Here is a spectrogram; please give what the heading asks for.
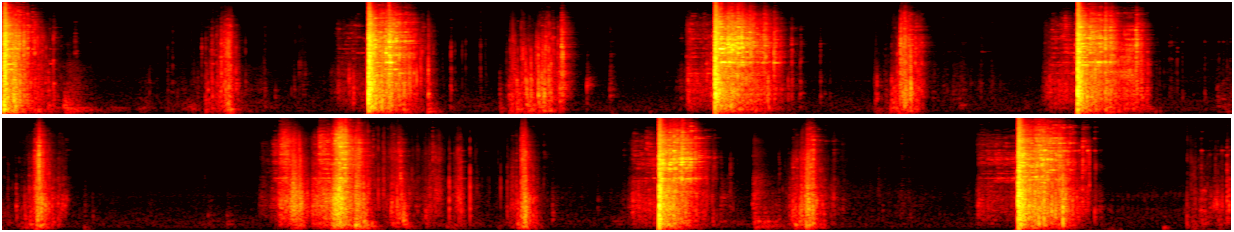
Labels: Is something hitting a piece of wood?
no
